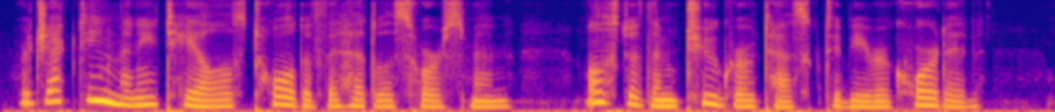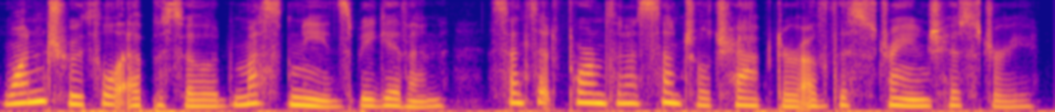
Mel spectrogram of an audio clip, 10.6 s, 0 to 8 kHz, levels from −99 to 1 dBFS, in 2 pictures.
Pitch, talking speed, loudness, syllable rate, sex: 190 Hz, 175 wpm, -18 LUFS, 5.9 syllables/s, female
